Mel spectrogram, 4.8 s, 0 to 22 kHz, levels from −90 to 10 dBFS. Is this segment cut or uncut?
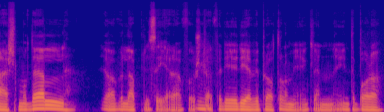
cut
